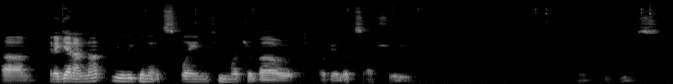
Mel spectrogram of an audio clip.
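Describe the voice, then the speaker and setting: A man's voice: medium pitch, moderate pace, rough recording. A man hosting a gameplay video with casual commentary, thinking aloud as he explains. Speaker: video game streamer and host.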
